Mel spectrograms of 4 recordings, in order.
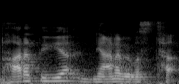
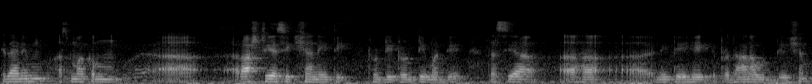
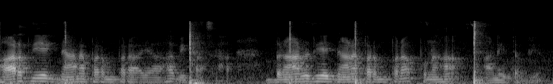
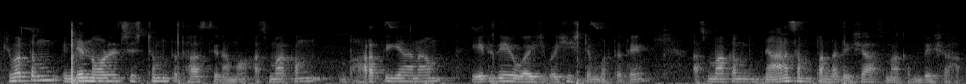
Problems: none marked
